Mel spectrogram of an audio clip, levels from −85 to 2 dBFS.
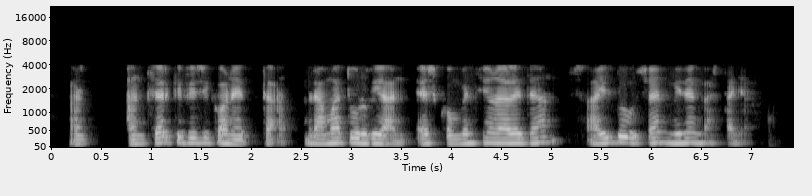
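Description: No technical faults are audible.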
